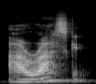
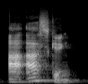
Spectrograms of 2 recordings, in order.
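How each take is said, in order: First: An r sound joins the two words smoothly. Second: The voice stops briefly between the two words. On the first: "if I'm relaxed, what actually comes out is an extra sound" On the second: "instead of closing my mouth or instead of stopping my voice"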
